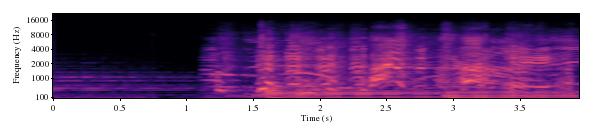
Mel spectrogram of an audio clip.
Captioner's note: shouts and laughs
